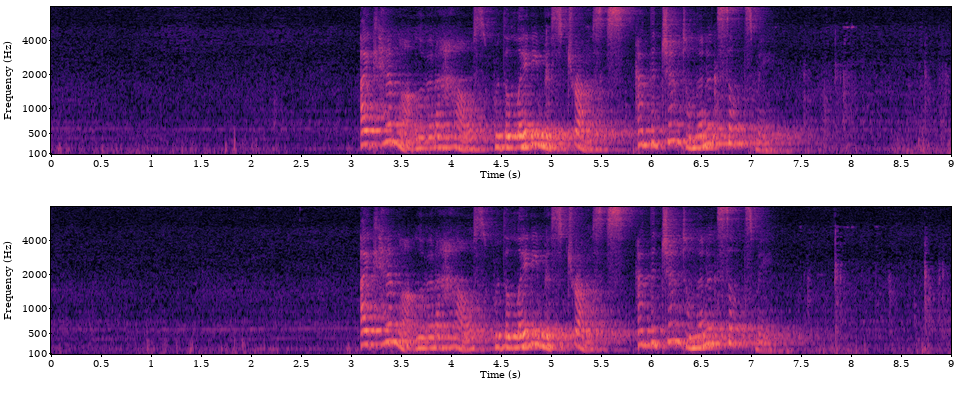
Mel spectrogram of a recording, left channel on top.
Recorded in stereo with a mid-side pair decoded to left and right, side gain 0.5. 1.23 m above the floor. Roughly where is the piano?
No piano in this recording.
